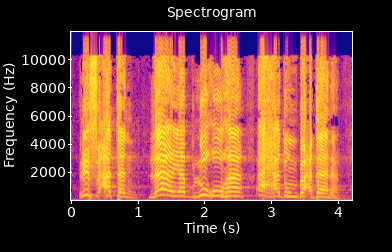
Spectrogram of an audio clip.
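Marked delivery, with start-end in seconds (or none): none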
